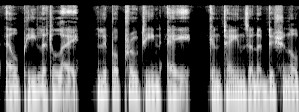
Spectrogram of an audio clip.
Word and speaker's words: Lp(a): Another lethal genetically determined variant of apoB is lipoprotein A, pronounced LP(a).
